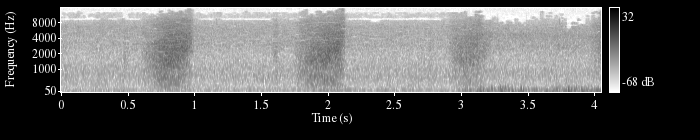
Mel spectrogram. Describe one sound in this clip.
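A disc golf player throws a disc with a quick whoosh.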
